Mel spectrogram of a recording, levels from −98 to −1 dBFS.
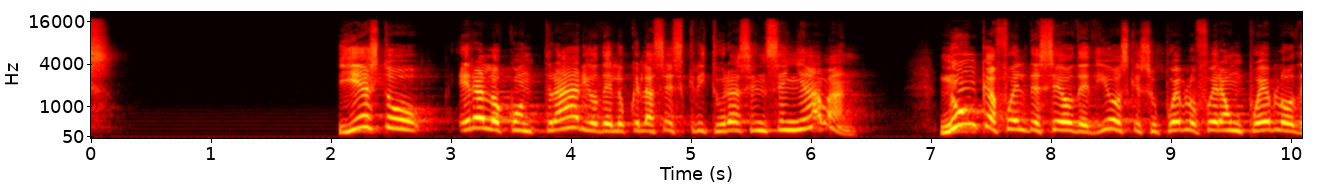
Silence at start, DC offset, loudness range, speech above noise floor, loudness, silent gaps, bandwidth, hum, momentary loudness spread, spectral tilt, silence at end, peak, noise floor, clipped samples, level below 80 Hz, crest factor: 0 s; under 0.1%; 3 LU; 53 dB; -27 LUFS; none; 17.5 kHz; none; 12 LU; -3 dB/octave; 0 s; -6 dBFS; -80 dBFS; under 0.1%; -82 dBFS; 22 dB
